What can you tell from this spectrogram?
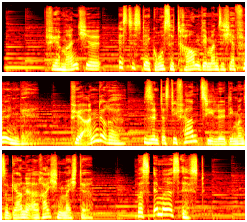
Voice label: Werbung Finanzen

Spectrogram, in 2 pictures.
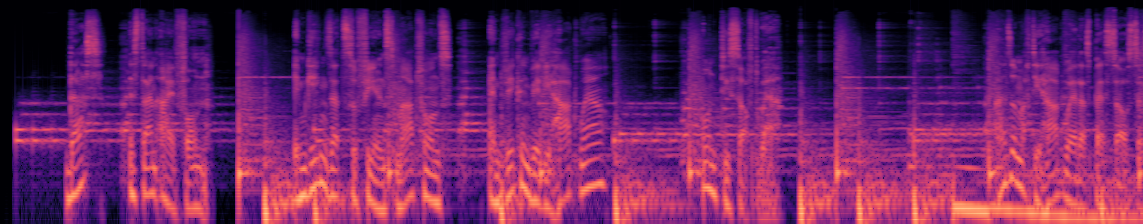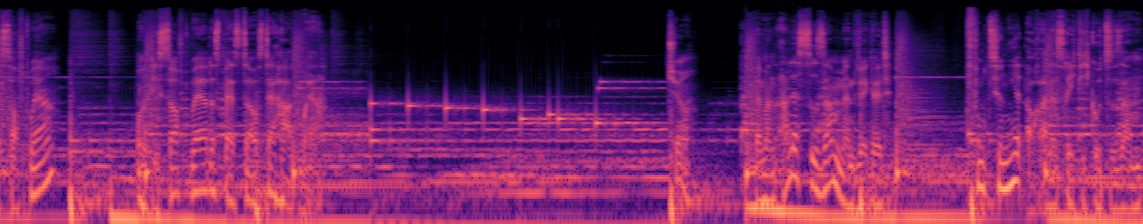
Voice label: werbung hardware software; iphone 6

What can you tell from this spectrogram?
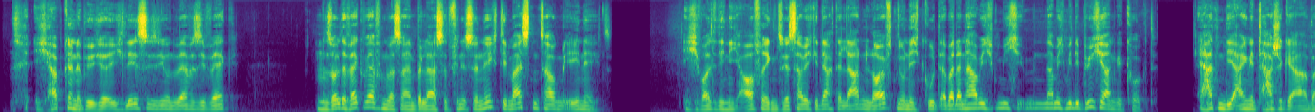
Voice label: Synchron; voxhaus

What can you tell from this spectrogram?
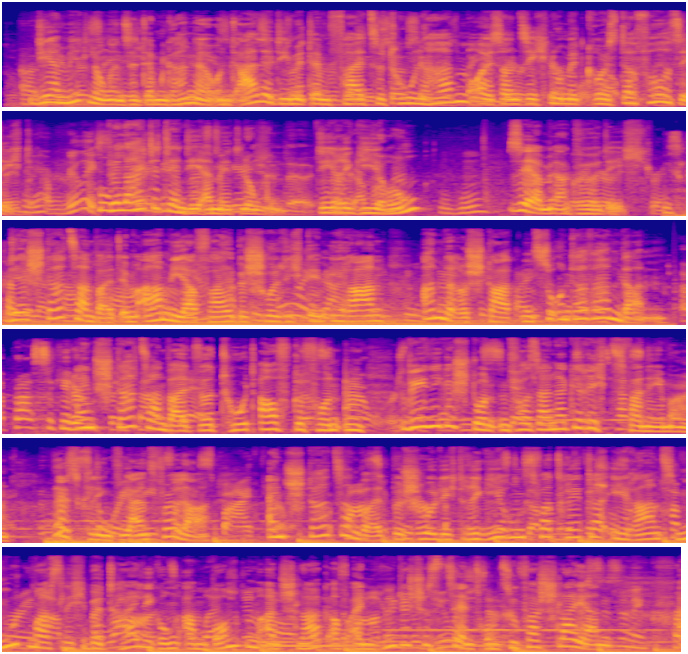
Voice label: Nachrichtensprecherin

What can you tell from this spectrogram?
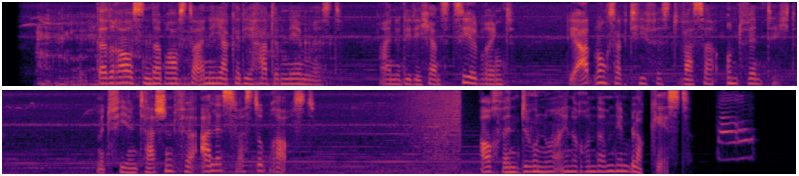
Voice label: Werbung taff

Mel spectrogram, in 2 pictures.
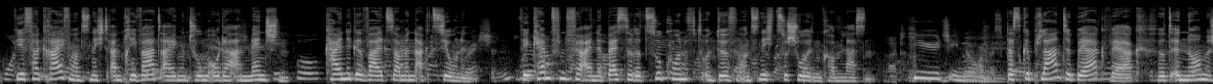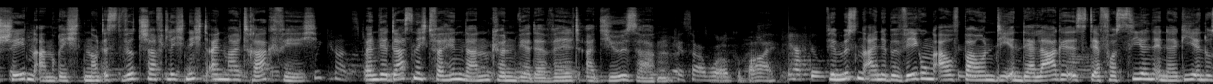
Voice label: Reportage Australien Voice over; ARTE; Alles fuer die Kohle

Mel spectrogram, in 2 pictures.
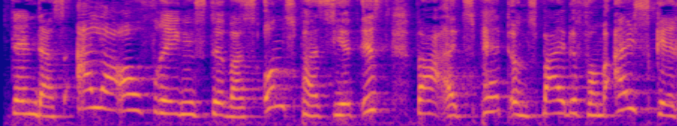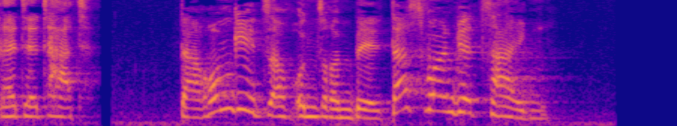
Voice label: trickstimme

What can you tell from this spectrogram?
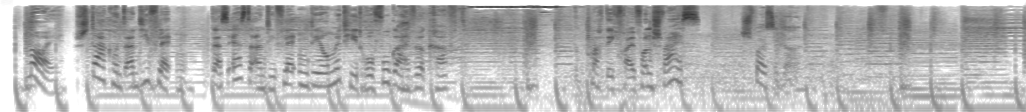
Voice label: Mix Werbung; LOFT VOICES

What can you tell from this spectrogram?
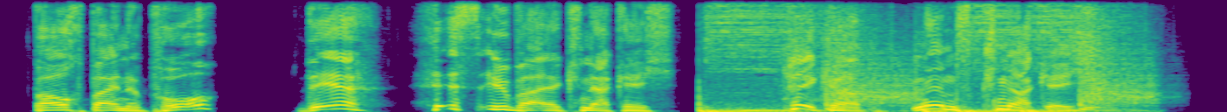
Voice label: Spot

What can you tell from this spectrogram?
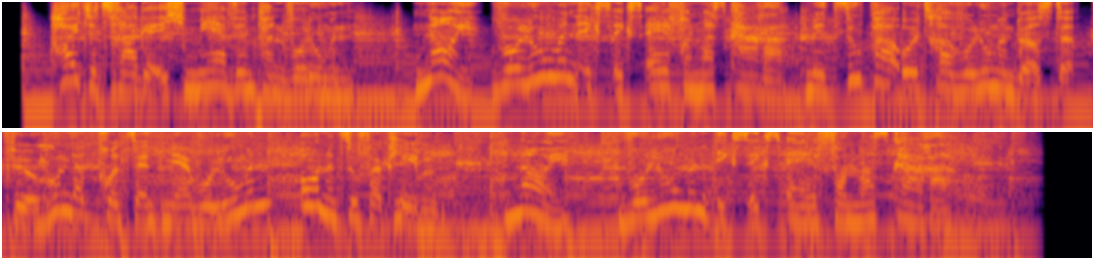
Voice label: commercial, Werbung

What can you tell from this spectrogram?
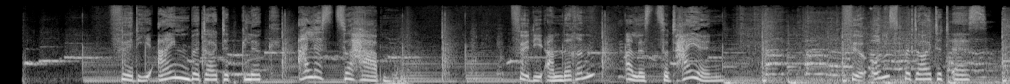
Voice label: Werbung; Fressnapf

